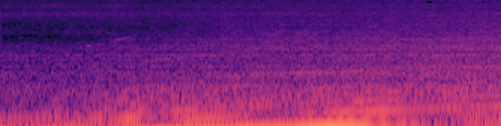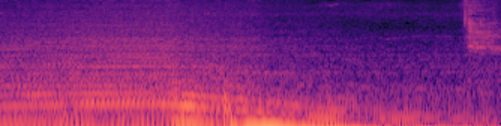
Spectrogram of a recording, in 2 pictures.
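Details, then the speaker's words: Scion tC with an added DSP on the factory head unit, engine running and revved after fitting a noise filter and ferrite cores on power and ignition wires: low rumble, alternator whine through speakers essentially gone, barely faint. "I don't really hear anything right now with the car running I don't hear any wine"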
